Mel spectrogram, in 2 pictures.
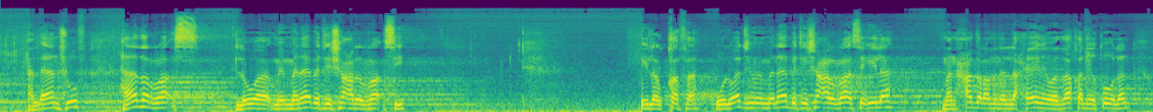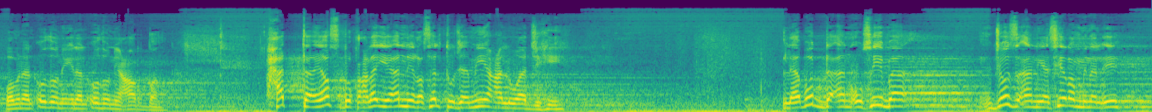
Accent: Egypt; وأنا مصري

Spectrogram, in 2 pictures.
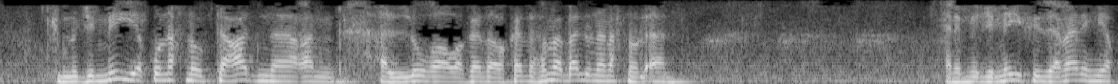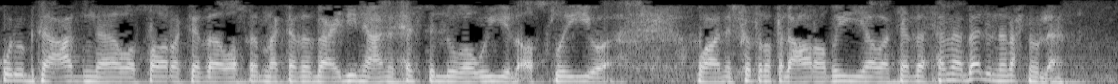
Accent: Egypt; وهذه عندنا في مصر قاتلة، أن تضرب أحدا على قفاه هذا ثأر

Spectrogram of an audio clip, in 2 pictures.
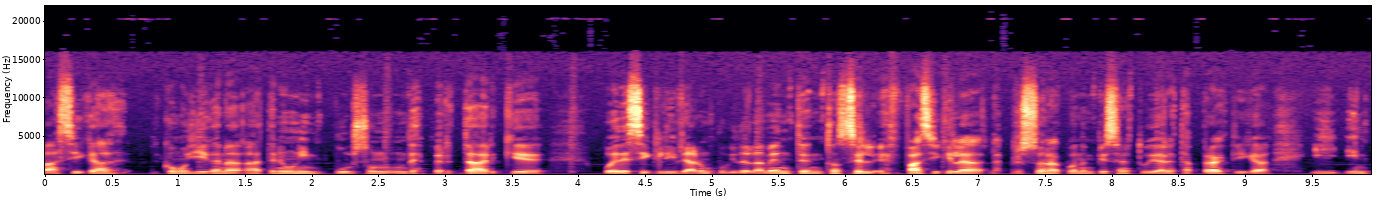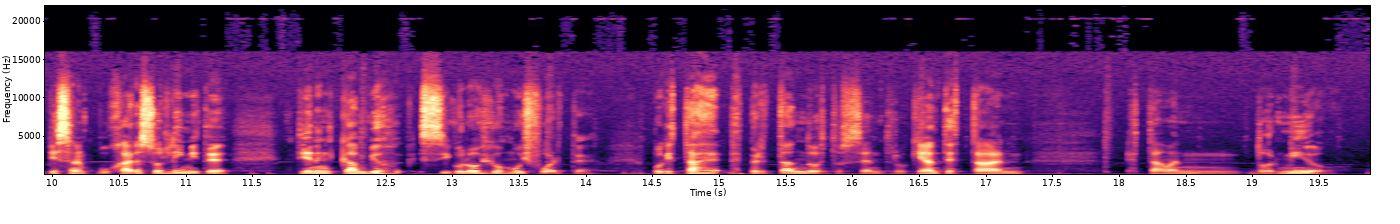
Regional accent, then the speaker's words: California, United States; Soy de los Estados Unidos, por si acaso, de California, viví mucho tiempo ahí.

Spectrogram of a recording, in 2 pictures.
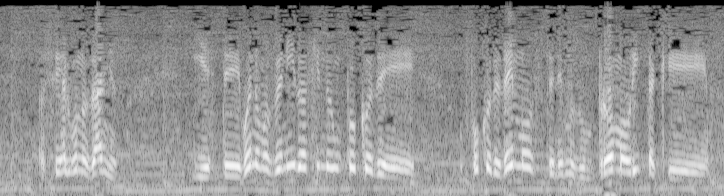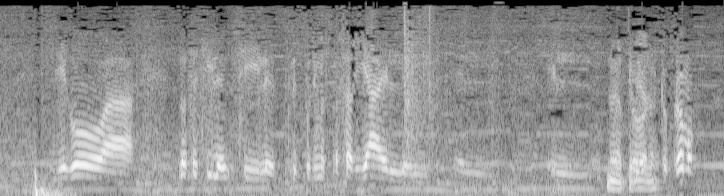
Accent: Cuenca, Azuay, Ecuador; sí, bueno, si me escuchan ahora cantando, sí, bueno, está claro que soy de Cuenca, ¿no?

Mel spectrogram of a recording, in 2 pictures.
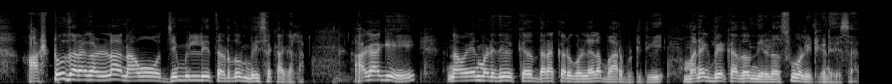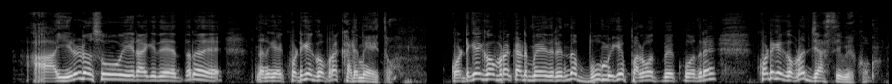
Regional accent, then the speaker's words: Mudunalli, Karnataka, India; ನಂಜನಗೂಡು ತಾಲೂಕು ಮುಡುನಳ್ಳಿ ಗ್ರಾಮ ಸರ್. ಒಂದು ರೈತರು, ನಮಗೆ ಒಂದು 15 ಎಕರೆ ಜಮೀನಿದೆ ಸರ್.

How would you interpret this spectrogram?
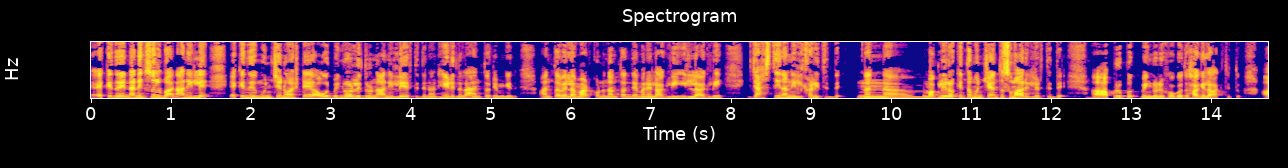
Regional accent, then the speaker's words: Hassan, Karnataka, India; ನಮಗೆ ಇಲ್ಲಿ ಭೂಮಿ ಇದೆ, ನಾವು ಹುಟ್ಟಿದ್ದು ಬೆಳೆದಿದ್ದು ಎಲ್ಲ ಇಲ್ಲೇ.

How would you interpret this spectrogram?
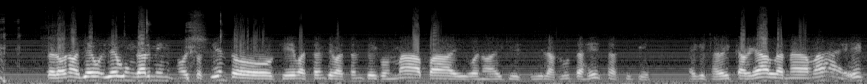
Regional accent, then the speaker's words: General Alvear, Mendoza, Argentina; representar de la mejor manera a lo que hizo Argentina, Mendoza, como siempre, y a mi pueblo natal, que es el General Alvear

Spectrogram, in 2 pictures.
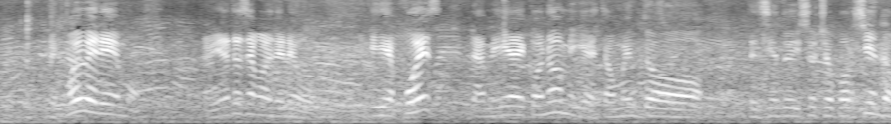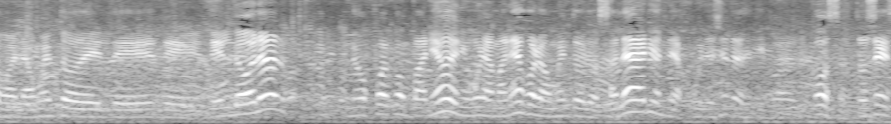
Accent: Buenos Aires, Argentina; La mayoría somos acá de Ciudad de Buenos Aires, que es Buenos Aires.

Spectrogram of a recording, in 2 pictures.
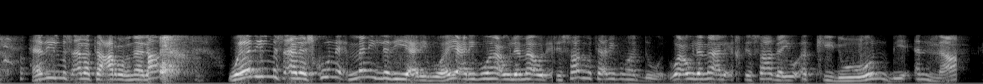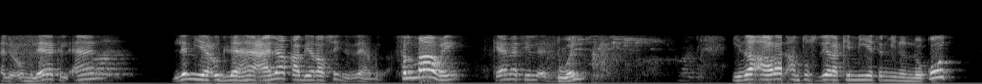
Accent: Algeria; بلادي الجزائر

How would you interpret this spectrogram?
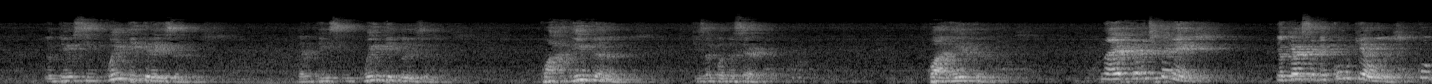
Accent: Itupã, São Paulo, Brazil; now in Londrina, Brazil; Nós somos de Itupã, estado de São Paulo. Nós estamos aqui em Londrina para que eu possa terminar os cursos que aqui me propus fazer.

